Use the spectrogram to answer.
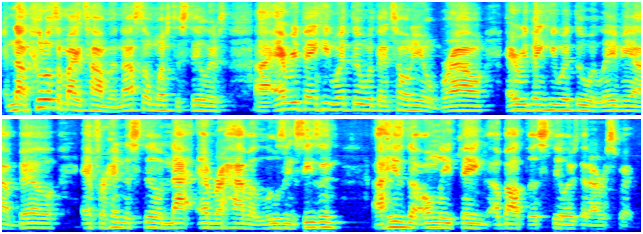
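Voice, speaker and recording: Male co-host for sports talk, medium pitch, casual commentary delivered bluntly and informally. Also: fairly even intonation, brisk.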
